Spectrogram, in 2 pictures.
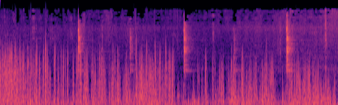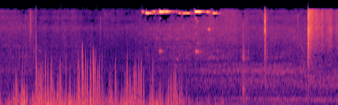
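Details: Cromotor electric bike hub motor clicking irregularly, about three times a second, under acceleration and regenerative braking, heard under heavy wind noise.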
